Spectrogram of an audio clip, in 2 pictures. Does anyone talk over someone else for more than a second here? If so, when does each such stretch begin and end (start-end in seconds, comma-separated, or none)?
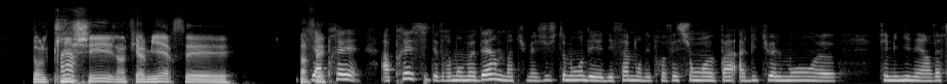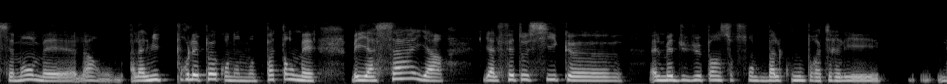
none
